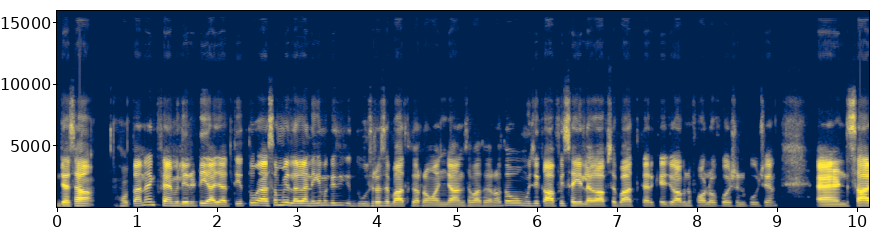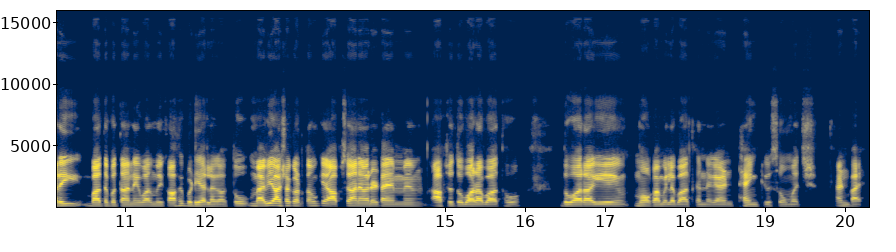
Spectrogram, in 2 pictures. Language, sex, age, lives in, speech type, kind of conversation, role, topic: Hindi, male, 20-24, India, conversation, podcast, guest, Tum apni instinct aur social pressure ke beech balance kaise banate ho?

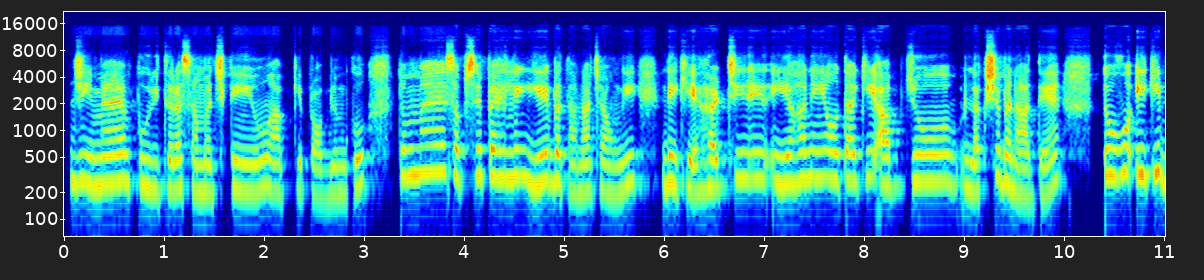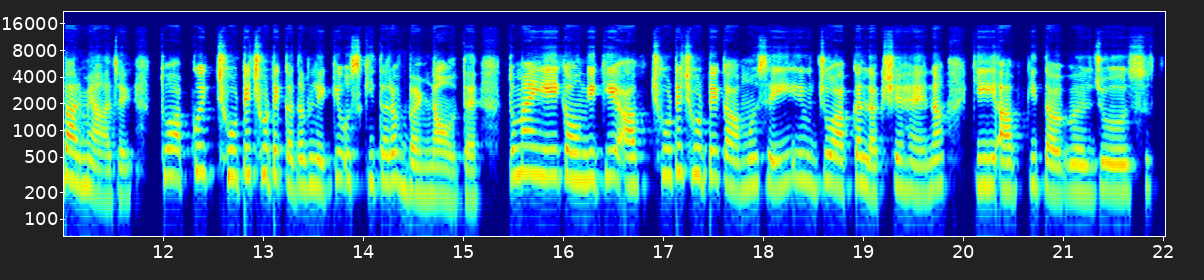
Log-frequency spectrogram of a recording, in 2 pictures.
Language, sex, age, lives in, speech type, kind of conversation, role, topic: Hindi, female, 18-19, India, conversation, advice, advisor, मैं नियमित व्यायाम बनाए रखने में लगातार असफल क्यों हो रहा/रही हूँ?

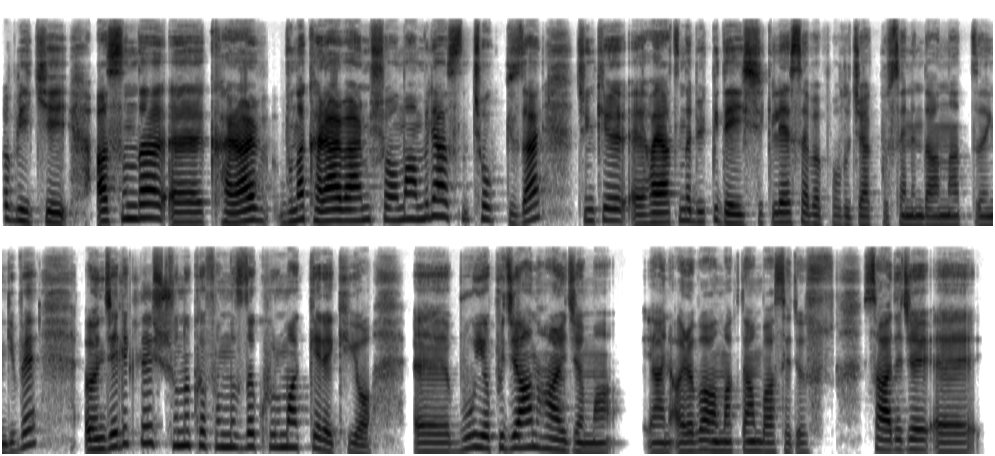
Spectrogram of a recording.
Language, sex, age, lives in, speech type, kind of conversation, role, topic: Turkish, female, 30-34, Bulgaria, conversation, advice, advisor, Büyük bir harcama için nasıl birikim yapacağımı nasıl netleştirebilirim?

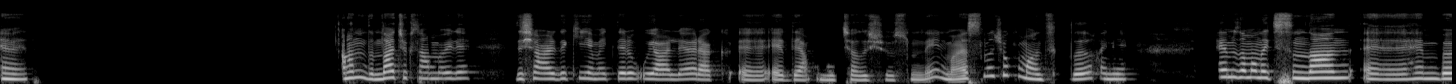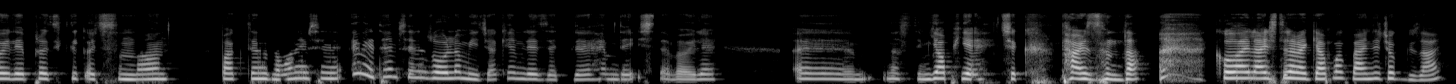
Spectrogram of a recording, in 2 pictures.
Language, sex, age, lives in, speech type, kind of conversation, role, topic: Turkish, female, 20-24, Poland, conversation, unstructured, none, Yemek yapmayı sever misin, en çok hangi yemeği yapmayı seversin?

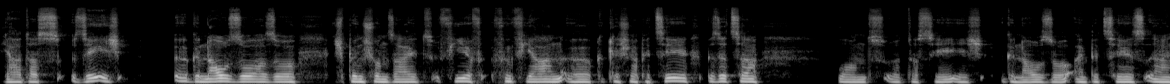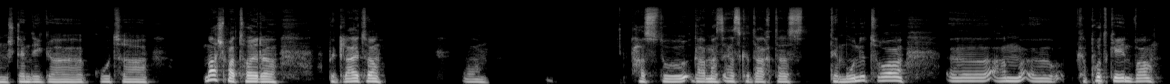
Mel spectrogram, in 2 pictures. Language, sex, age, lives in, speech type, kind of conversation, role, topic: German, male, 30-34, Germany, conversation, podcast, host, Welche Technikpanne wirst du nie vergessen?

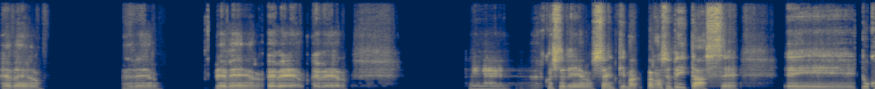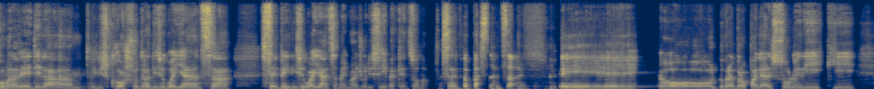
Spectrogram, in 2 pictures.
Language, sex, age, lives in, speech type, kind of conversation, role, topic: Italian, male, 45-49, Italy, conversation, unstructured, none, Pensi che sia giusto pagare tasse elevate?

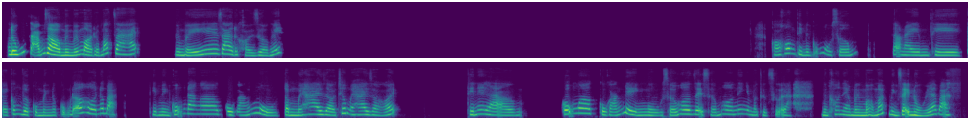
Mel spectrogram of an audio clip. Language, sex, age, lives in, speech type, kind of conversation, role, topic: Vietnamese, female, 20-24, Vietnam, conversation, advice, user, Làm sao để cân bằng công việc và ngủ đủ giấc mỗi ngày?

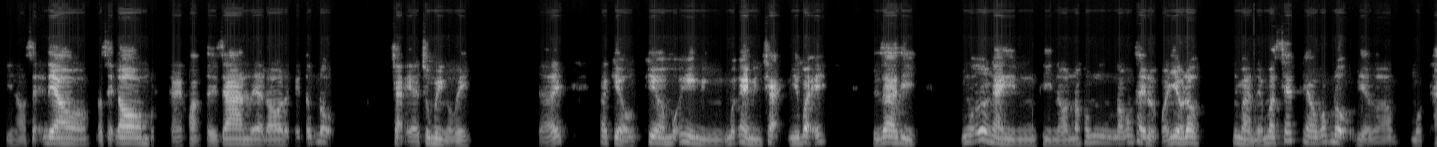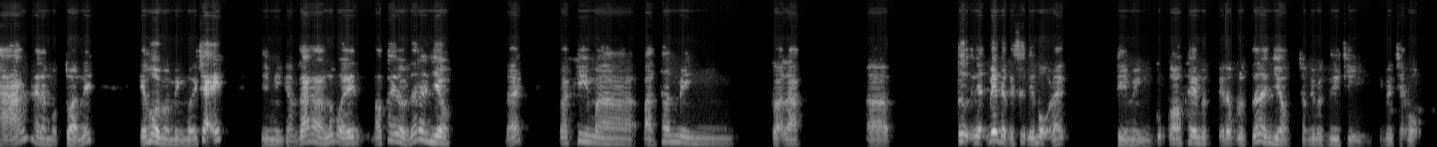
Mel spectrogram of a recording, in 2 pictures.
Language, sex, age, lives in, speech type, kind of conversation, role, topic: Vietnamese, male, 20-24, Vietnam, conversation, unstructured, none, Tập thể dục có thể giúp giảm căng thẳng như thế nào?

